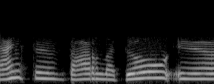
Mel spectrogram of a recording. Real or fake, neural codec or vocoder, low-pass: real; none; 3.6 kHz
